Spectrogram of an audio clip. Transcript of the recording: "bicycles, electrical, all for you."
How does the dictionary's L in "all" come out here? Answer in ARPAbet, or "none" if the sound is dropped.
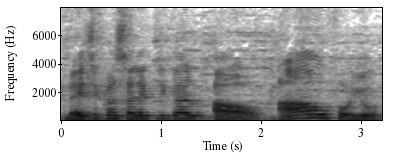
W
